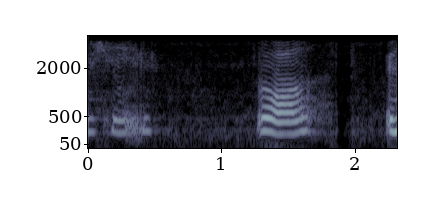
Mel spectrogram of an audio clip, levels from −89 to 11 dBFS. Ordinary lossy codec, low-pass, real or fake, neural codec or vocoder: none; 3.6 kHz; fake; codec, 16 kHz, 4 kbps, FreqCodec, larger model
